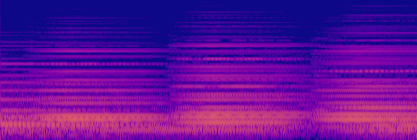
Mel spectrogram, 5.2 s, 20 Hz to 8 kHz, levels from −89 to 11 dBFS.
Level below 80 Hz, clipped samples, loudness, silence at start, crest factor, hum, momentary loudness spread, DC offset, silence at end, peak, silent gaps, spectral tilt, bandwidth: -70 dBFS; under 0.1%; -38 LUFS; 0 s; 14 dB; none; 9 LU; under 0.1%; 0 s; -24 dBFS; none; -7.5 dB/octave; 7.4 kHz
